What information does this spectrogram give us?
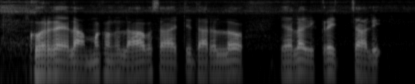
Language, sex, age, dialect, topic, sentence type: Telugu, male, 18-24, Central/Coastal, agriculture, question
